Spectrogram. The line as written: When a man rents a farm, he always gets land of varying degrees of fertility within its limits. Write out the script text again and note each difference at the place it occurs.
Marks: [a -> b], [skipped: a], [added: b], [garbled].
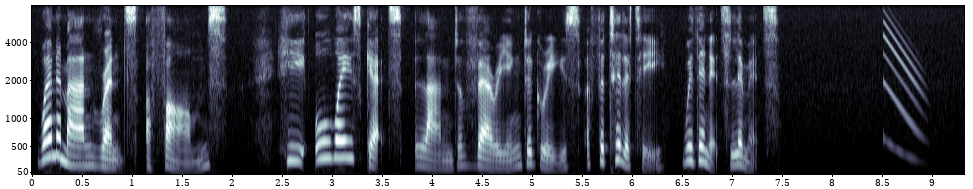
When a man rents a [farm, -> farms] he always gets land of varying degrees of fertility within its limits.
